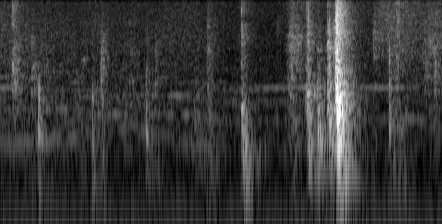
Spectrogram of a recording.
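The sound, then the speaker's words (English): Scattered light clicks and handling noises lead up to a door being shut, ending in one firm thud with a brief rattle, then quiet. “I'm going to shut this door first.”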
